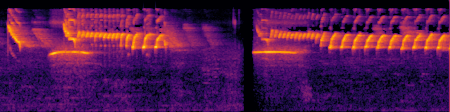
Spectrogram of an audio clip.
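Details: Song of an oriental white-eye in the 'killer endok tato' style, kept as songbird training material: two bouts, each a high descending slur and a steady whistle leading into a quick series of repeated sharp chips, the second bout longer.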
